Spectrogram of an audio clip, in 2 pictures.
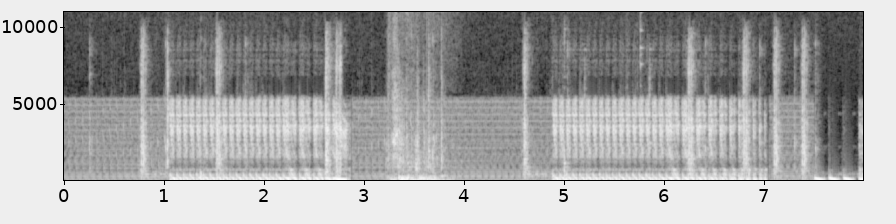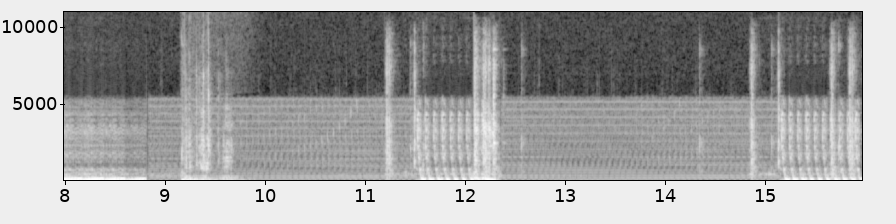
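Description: Electronic pinball music plays in loud bursts of bleeps and buzzes.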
